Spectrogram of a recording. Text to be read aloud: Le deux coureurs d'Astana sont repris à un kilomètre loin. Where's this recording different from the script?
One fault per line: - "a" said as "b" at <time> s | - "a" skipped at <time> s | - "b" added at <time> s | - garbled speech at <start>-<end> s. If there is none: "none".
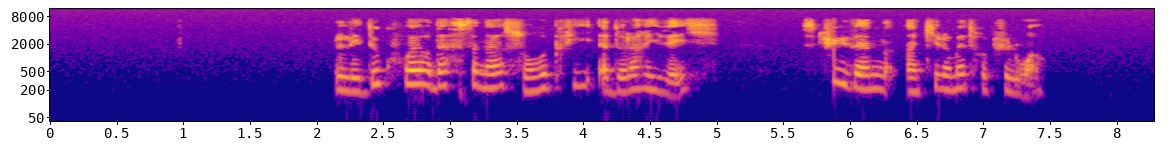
- "Le" said as "Les" at 2.1 s
- "de l'arrivée Stuyven" added at 4.2 s
- "plus" added at 7.0 s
